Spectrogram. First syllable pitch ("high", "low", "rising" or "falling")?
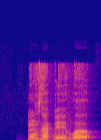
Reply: high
